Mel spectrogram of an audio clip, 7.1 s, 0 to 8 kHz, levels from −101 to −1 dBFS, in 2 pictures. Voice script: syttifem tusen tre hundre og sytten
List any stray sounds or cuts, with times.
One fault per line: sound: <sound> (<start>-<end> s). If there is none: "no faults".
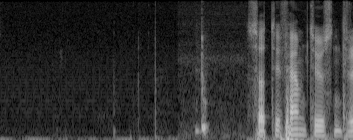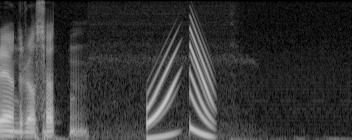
sound: laugh (2.0-2.1 s)
sound: chirp (5.0-5.7 s)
